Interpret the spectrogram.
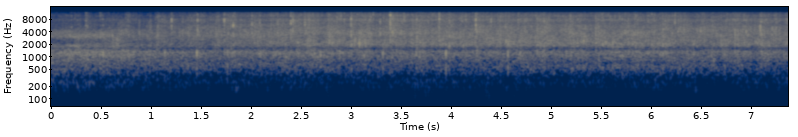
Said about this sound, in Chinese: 谢谢你们的鼓掌，我听的不是这么热烈。好，我台长听惯了上万人的鼓掌，跟你们开玩笑，因为你们的声音虽然小，但是都是用心鼓出来的，就很感动。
